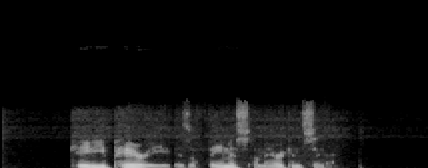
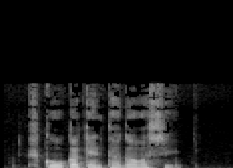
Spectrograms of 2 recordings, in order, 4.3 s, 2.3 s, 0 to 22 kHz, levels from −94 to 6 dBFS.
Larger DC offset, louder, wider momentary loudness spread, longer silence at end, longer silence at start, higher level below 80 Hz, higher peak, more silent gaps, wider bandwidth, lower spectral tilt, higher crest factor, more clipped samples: neither; about the same, -23 LUFS vs -23 LUFS; about the same, 18 LU vs 17 LU; first, 1.05 s vs 0.55 s; first, 0.75 s vs 0.3 s; second, -64 dBFS vs -58 dBFS; about the same, -4 dBFS vs -6 dBFS; neither; second, 8.8 kHz vs 11.5 kHz; about the same, -6.5 dB/octave vs -6 dB/octave; about the same, 20 dB vs 18 dB; neither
